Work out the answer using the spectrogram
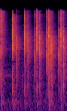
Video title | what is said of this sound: Spring Birdhouse Door Hanger | you have to shake it so you hear that clappy clapping noise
